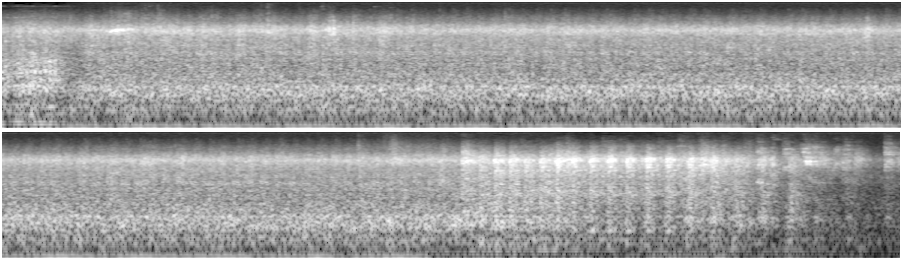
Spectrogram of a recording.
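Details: Continuous broadband rushing noise with a faint low hum and some rattling near the end is all that is heard, with no animal voice.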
